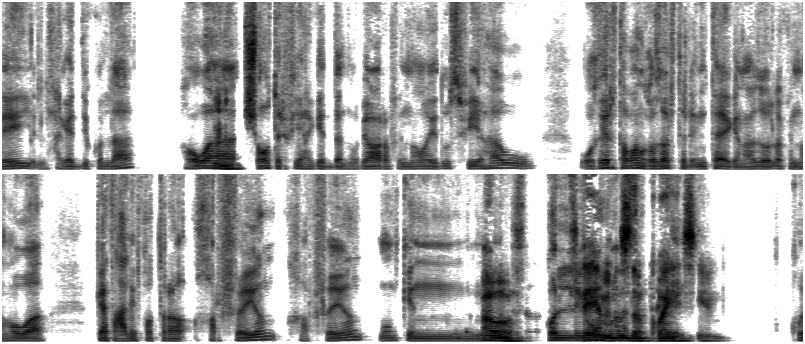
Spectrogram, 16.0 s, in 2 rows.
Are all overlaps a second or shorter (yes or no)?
no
